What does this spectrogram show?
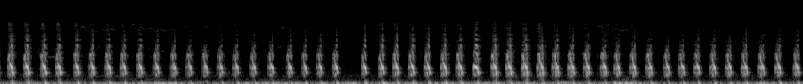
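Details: Adult female little owl in a nestbox in Dorset, UK, chattering to her hungry chicks as she feeds them: an unbroken series of rapid, rough clucks, with faint high whistles in the background.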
